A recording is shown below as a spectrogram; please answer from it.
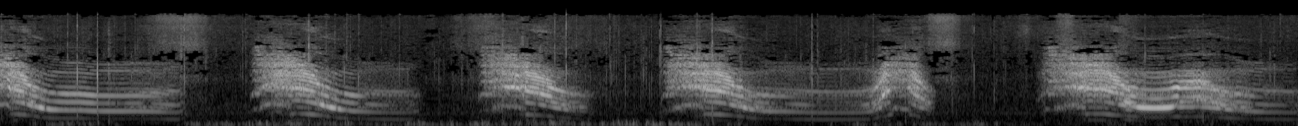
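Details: Puma meowing repeatedly: long, wavering, harmonic calls lasting one to two seconds, some sliding down and others rising at the end, five bouts separated by brief pauses with faint low rumble between.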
